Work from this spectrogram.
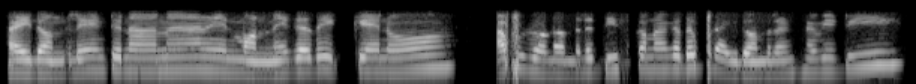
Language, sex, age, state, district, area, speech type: Telugu, female, 18-30, Andhra Pradesh, Guntur, urban, conversation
